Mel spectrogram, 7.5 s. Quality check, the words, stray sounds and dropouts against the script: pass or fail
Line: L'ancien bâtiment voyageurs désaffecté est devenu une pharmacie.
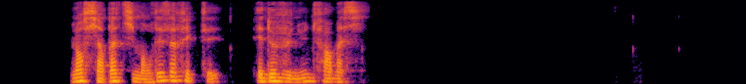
fail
